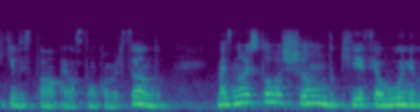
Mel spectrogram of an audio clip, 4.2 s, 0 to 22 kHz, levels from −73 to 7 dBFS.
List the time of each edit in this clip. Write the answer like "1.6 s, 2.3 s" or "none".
2.1 s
